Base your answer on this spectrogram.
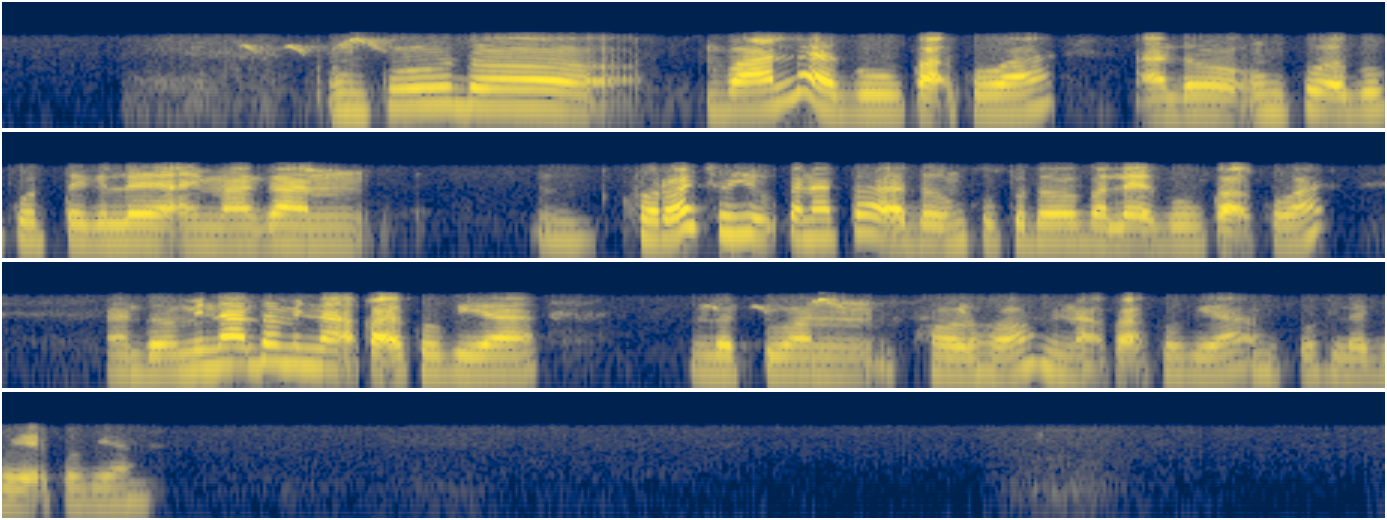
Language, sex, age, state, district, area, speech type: Santali, female, 18-30, West Bengal, Birbhum, rural, conversation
